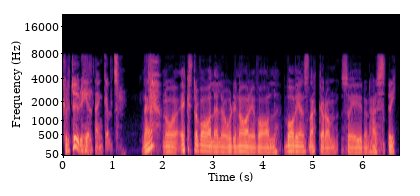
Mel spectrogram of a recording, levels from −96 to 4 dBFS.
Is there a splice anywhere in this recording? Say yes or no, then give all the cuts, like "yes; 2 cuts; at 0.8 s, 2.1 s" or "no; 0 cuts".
yes; 2 cuts; at 2.0 s, 4.3 s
